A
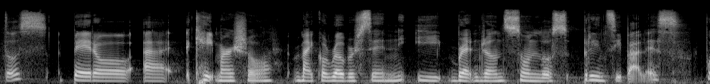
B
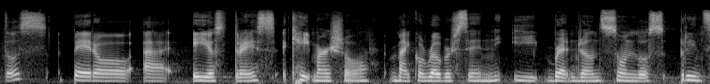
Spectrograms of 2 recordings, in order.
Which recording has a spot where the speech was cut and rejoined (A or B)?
A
